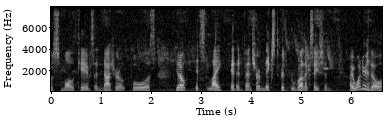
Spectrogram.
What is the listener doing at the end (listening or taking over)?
listening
